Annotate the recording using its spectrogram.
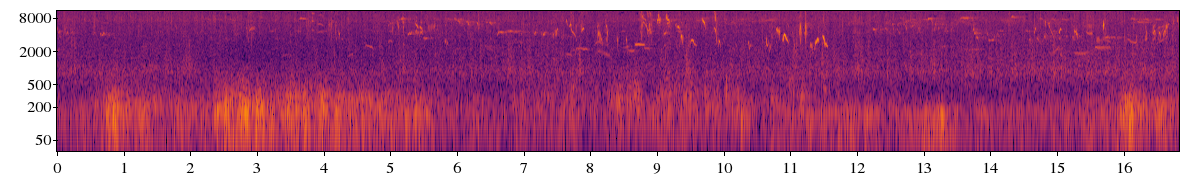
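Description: Wind gusts outdoors, rumbling low.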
